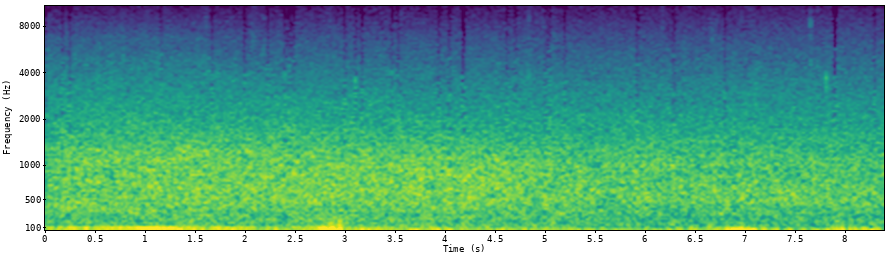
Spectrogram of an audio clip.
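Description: Steady rushing of a river flowing over rocks and rapids.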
